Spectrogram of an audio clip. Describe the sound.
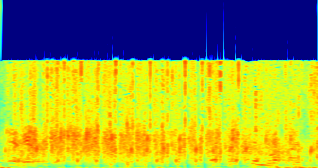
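An audience breaks into loud, steady applause for two schools, a dense crackle of many hands clapping that holds for about five seconds, with a murmur of crowd voices mixed underneath.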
